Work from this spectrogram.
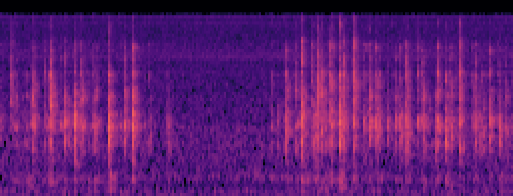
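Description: Fingertips type on a compact white backlit mechanical keyboard with plastic keycaps. Two bursts of quick, bright, clacky keystrokes are separated by a brief pause of about a second, each click short and dry with almost no low end.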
